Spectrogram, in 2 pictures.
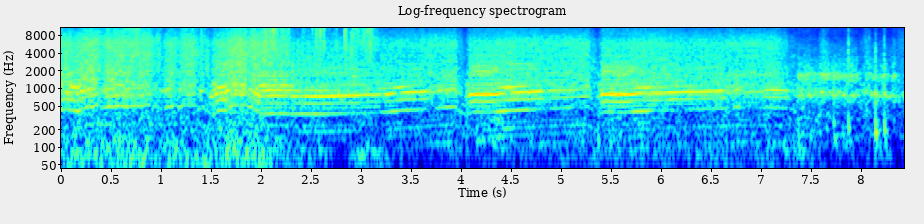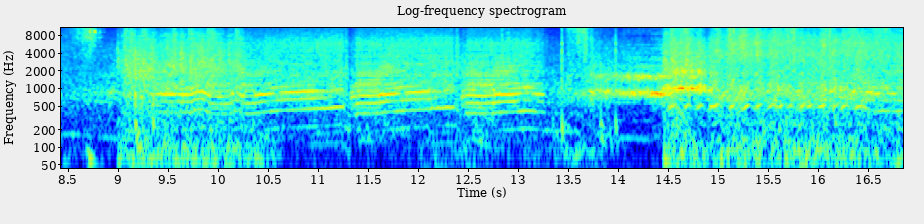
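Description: A McLaren P1 GTR race car in Forza Horizon 4 revs hard and loud, its engine pitch climbing through repeated gear pulls with bursts of tire squeal, while a voice talks over it.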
